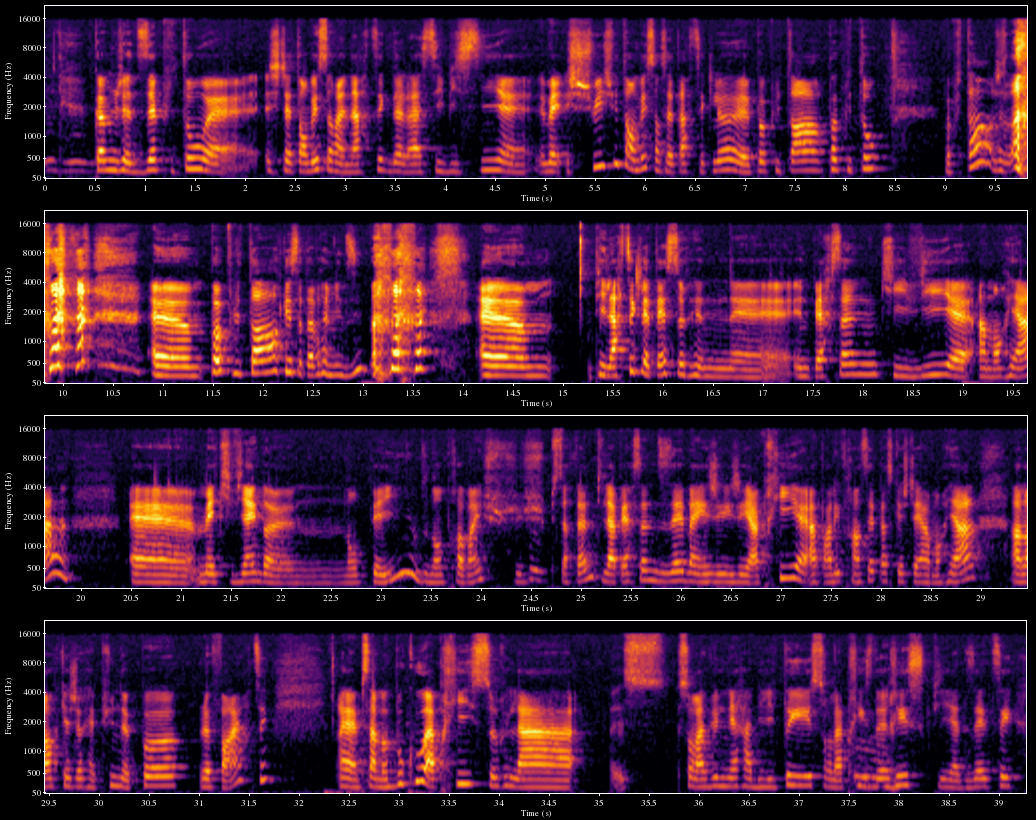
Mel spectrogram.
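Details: Adult French-speaking woman from Québec who has stuttered since childhood and had a speech sound disorder as a young child; stuttering.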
